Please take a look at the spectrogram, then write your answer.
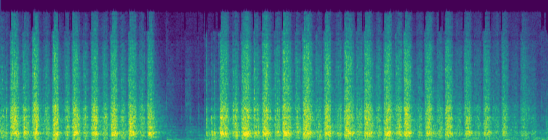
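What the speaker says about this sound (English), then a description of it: "So what we're going to do is we're going to grate the carrot." A carrot is rubbed briskly against a fine grater for soup, a fast rhythmic rasping of close, even strokes with one short pause partway through.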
